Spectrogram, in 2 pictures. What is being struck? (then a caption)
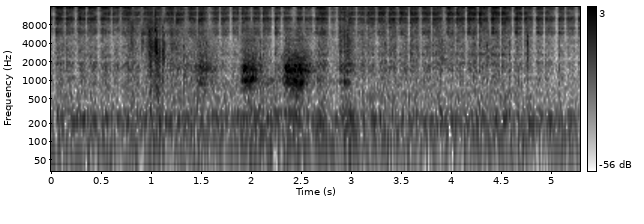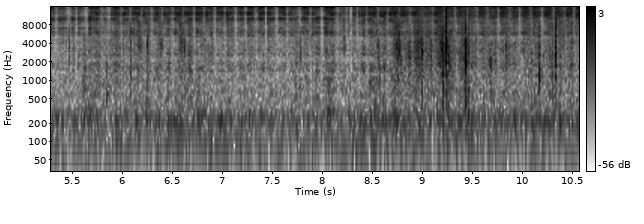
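Pencil lead on textured drawing paper. A blue mechanical pencil scratches curved shading strokes across a flat sheet of textured drawing paper. Soft, dry scratching and rubbing is heard in irregular bursts, with brighter swishes clustered near the start and end over a steady low hum.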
